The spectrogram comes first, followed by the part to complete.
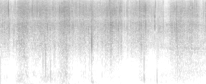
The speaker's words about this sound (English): do you want to reach deep into that prize draw and pull out two names?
